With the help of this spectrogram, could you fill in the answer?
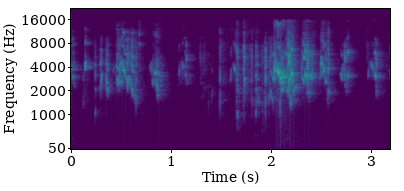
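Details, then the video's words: Budgerigars kept as pets give dense, rapid chatter of scratchy chirps and warbled squeaks, rising into a louder burst near the middle before settling back. "budgie sounds"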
